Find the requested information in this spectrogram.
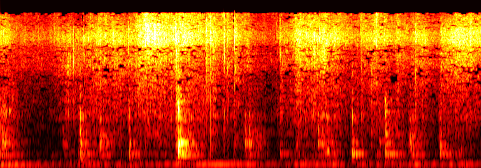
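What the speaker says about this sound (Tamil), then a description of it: "டூ மினிட்ஸ் நல்லா வதக்கி விடுங்க." Tomatoes sauté in a pan for masoor dal curry, a close sizzle broken by repeated rhythmic scraping stir strokes of a spoon against the pan, with no talking.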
